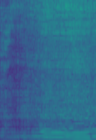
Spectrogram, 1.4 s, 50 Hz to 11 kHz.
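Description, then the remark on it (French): A voice imitates a long fart, likened to an airplane taking off: one sustained, buzzy low drone that swells in loudness and creeps slightly upward in pitch, rumbling steadily without any talking. “Et ben moi, vous savez, une fois j'ai fait un prout qui a duré 10 minutes. Ça faisait un avion qui décollait.”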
